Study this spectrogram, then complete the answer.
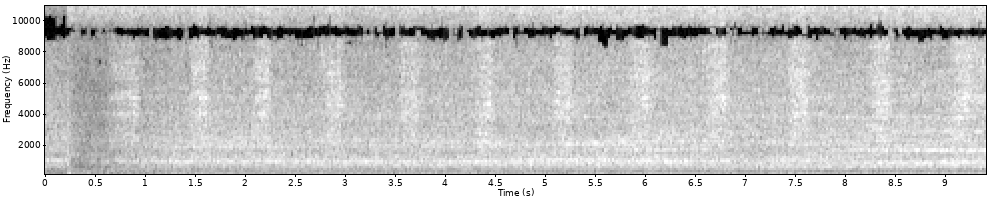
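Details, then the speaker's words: Jeep JL rear axle with new Revolution 5.13 gears, Ox locker, Yukon chromoly axles, spun up without wheels or rotors: rough grinding with regular scrape about four times a second; shop suspected brakes, but noise persists; axle housing later suspected and replaced. "sounds terrible no matter which way you look at it took the rotor off still making a noise"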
